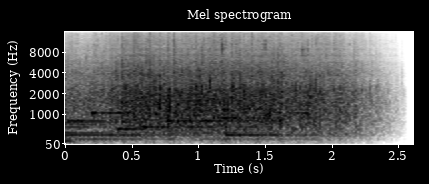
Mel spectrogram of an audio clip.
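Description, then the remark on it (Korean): A church audience breaks into steady applause to encourage the children who sang in worship, a dense wash of many hands clapping at an even loudness for about two seconds before quickly fading out. “우리 아가들도 너무 찬양 잘했는데 큰 박수로 한번 격려해 주시겠습니다.”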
